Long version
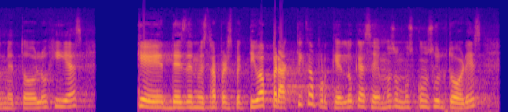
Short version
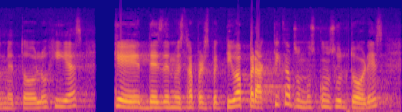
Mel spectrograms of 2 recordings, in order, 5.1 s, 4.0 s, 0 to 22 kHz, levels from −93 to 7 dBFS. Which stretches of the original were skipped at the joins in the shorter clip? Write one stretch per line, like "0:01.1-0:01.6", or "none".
0:01.0-0:01.3
0:03.2-0:03.9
